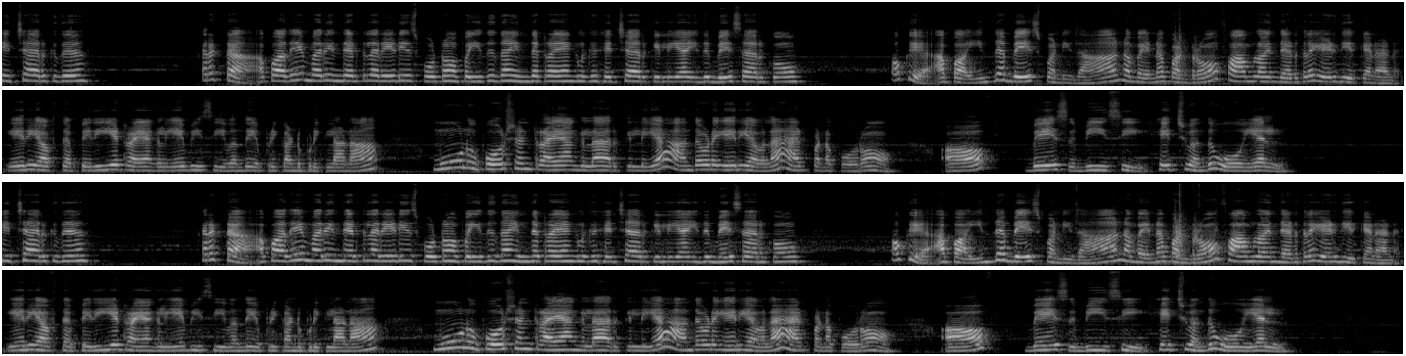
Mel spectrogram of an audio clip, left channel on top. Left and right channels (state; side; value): normal; both; correlation 0.11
